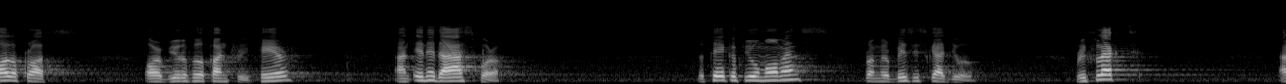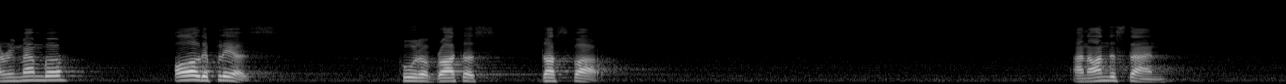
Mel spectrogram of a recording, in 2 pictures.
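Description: A man speaks calmly into a microphone in short phrases, with pauses between them, in a room with a slight echo.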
